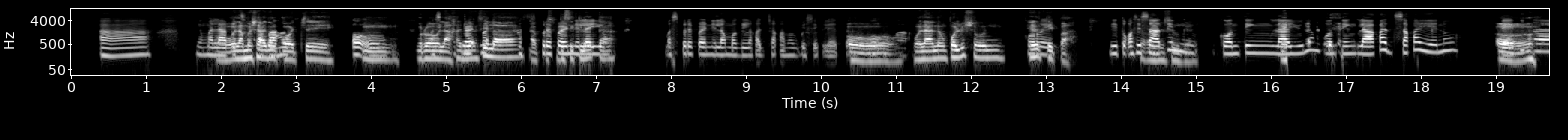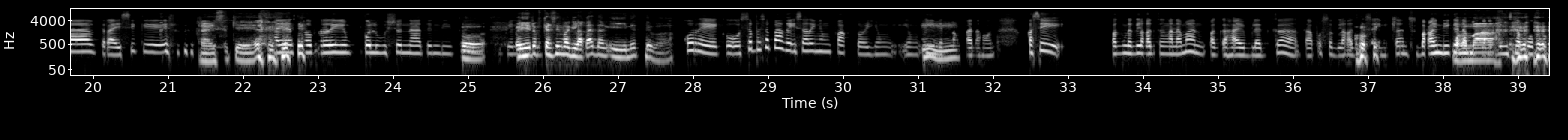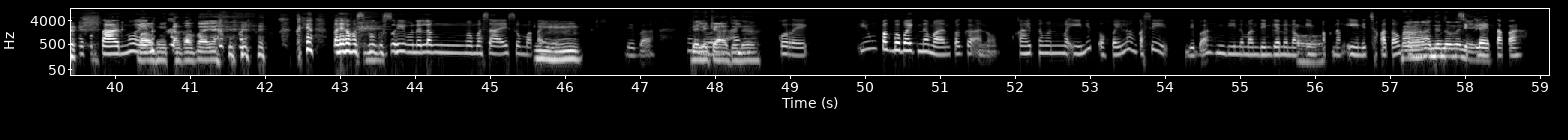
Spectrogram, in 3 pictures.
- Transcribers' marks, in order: other background noise; tapping; laugh; chuckle; laugh; laugh; laugh
- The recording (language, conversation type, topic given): Filipino, unstructured, Ano ang opinyon mo tungkol sa paglalakad kumpara sa pagbibisikleta?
